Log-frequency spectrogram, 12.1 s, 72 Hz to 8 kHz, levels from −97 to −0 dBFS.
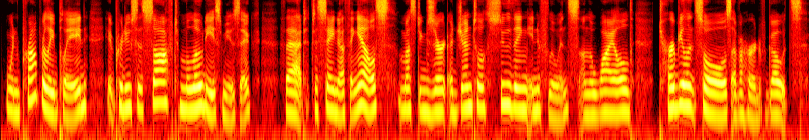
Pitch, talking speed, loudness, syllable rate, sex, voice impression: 195 Hz, 145 wpm, -20 LUFS, 4.2 syllables/s, female, feminine, adult-like, tensed, powerful, bright, clear, fluent, intellectual, elegant, lively, slightly strict, slightly sharp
